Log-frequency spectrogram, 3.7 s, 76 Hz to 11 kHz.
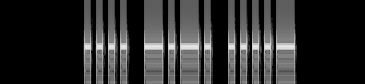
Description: Morse code, heard as a keyed tone, about 20 wpm, 700 Hz. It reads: HC4
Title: Callsign Prefixes for Top 100 DXCC - 20wpm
